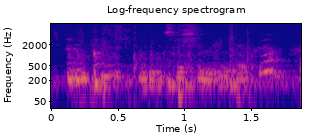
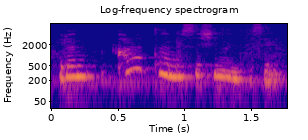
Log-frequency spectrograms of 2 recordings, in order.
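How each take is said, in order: First: Soft whisper, ending on a rise; whispered repeat. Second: Said in the usual way. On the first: Shown as a demonstration. Teacher repeats the color tip to viewers, whispered. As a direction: breathe the tip again as a quiet aside.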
